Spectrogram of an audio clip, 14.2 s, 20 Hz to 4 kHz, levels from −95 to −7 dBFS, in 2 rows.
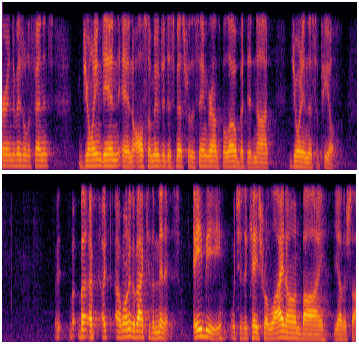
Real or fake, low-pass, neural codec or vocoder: fake; 3.6 kHz; codec, 16 kHz in and 24 kHz out, 1 kbps, XY-Tokenizer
